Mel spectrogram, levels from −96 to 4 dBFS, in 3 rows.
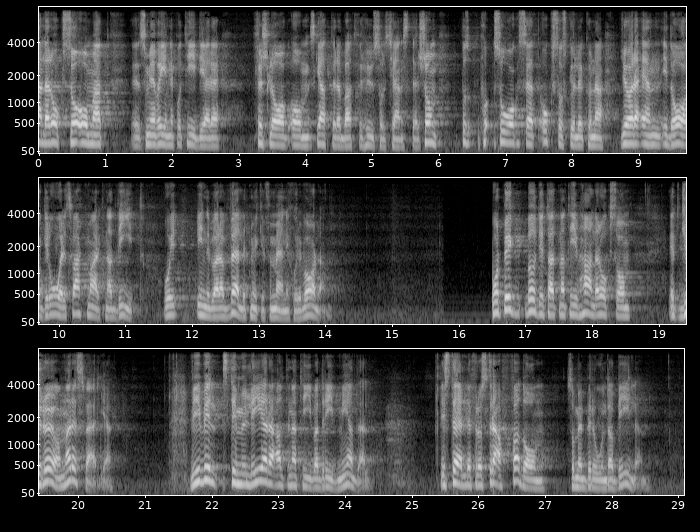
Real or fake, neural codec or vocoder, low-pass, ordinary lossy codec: real; none; 7.2 kHz; none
